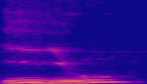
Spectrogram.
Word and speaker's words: eu: And so the sound EU is the sound of the letter U.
